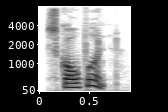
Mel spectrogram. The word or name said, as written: skovbund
